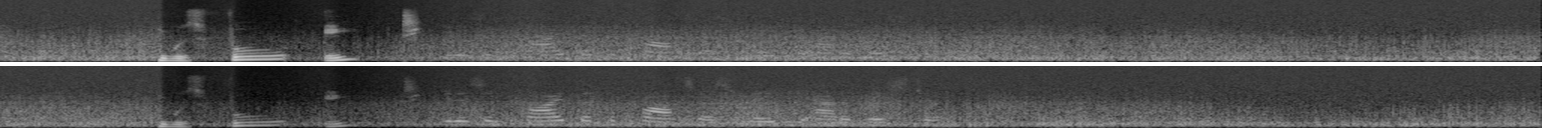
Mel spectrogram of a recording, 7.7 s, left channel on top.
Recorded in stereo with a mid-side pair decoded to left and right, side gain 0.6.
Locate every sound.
0.8 s a man speaking: 40° left; by 2.1 s 75° left
2.2 s a woman speaking: 40° right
